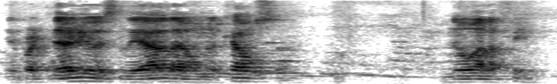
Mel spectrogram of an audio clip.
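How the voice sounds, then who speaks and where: A man's voice: on the low side, fairly even intonation, moderate pace, roomy sound, far from the mic, a little hiss or hum, rough recording. A man from the United States with an American accent, preaching a sermon in a joking, conversational way with rhetorical questions and asides. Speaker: pastor.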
